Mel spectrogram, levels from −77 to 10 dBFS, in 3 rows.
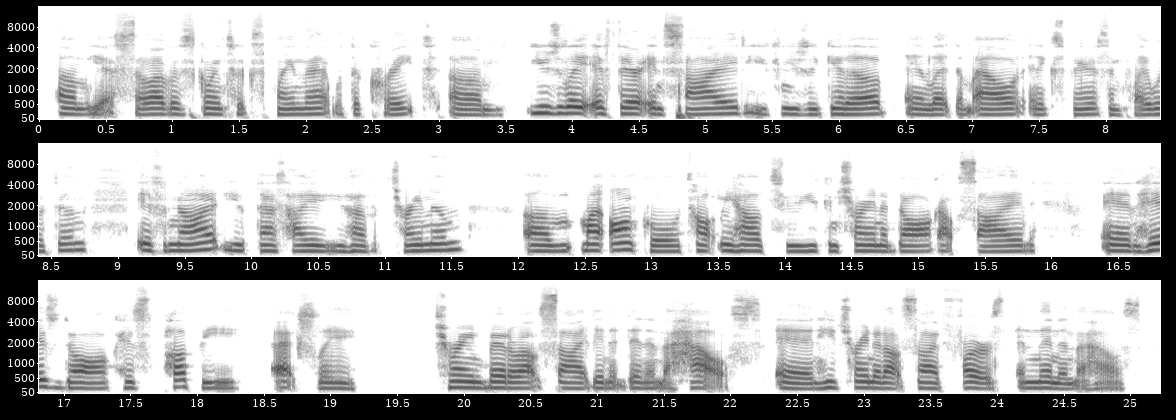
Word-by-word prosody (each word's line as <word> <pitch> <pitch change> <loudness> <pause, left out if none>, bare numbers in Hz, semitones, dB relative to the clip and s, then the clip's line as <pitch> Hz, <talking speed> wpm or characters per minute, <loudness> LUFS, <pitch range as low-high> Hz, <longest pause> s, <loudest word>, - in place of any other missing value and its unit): Um, 185 -2 +1
yes, - - -3
so 175 +1 -2
I 185 0 +5
was 180 -1 -4
going 185 -1 -1
to - - -8
explain 180 -1 -4
that 185 +1 -2
with - - -13
the 175 0 -5
crate, 175 +1 -6
um, 165 -2 -2 0.2
usually, 215 -1 +3
if 195 - 0
they're 195 -1 +4
inside, 185 +2 0
you 215 -6 -5
can 185 +1 -3
usually 175 -1 -2
get 185 -1 +1
up 180 +3 +3 0.2
and 175 -1 0
let 175 0 +1
them 175 - -4
out 175 +1 +2
and - - -5
experience 180 +1 -5
and 165 -1 -4
play 170 - -4
with 180 +1 -2
them. 210 +2 -2 0.4
If 200 -3 +1
not, 205 +5 +3
you 200 -3 -1
that's 190 -1 -1
how 185 - -1
you 185 -1 +1
have 185 0 -1
train 195 +2 +1
them, 215 +3 +1 0.5
um, 190 -1 +2
my 205 0 +5
uncle 185 -5 +3
taught 190 -1 -1
me 205 - +3
how 190 -1 +2
to, 180 - -2
you 185 +1 0
can 185 - -2
train 190 +1 +1
a - - 0
dog 180 0 +1
outside, 175 +1 -1 0.6
and 190 -3 +2
his 215 +2 +4
dog, 185 -2 +3
his 190 -2 -4
puppy, 190 -4 0 0.2
actually 180 - 0 0.6
trained 200 -2 +3
better 190 -2 +5
outside 180 -1 +1
than 185 0 0
it - - -5
did 95 -1 -2
in 90 - -3
the - - -1
house, - - -1
and 170 -2 +2
he 195 +2 0
trained 195 0 +1
it 185 - +2
outside 180 +1 +1
first 185 -2 0
and 190 0 +1
then 180 -2 +3
in 165 - -1
the - - -3
house, - - -7
185 Hz, 190 wpm, -23 LUFS, 180-195 Hz, 0.6 s, I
